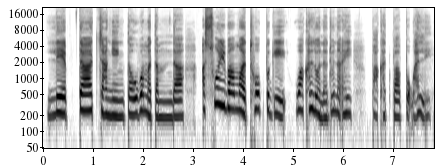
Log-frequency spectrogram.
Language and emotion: Manipuri, fearful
